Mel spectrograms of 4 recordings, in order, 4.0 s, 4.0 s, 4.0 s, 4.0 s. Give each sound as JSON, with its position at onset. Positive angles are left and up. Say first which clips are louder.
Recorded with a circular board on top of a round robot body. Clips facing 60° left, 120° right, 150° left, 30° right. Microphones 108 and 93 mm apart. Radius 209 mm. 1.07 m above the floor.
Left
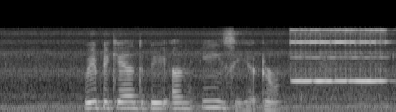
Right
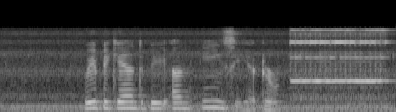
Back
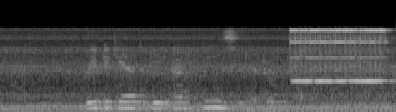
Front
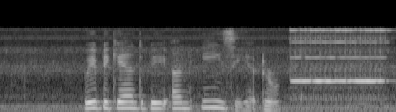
{"t": 0.8, "sound": "a woman speaking", "louder": "even, front 13 dB", "azimuth_deg": -30, "distance_m": 0.8}
{"t": 2.9, "sound": "a phone ringing", "louder": "left 4 dB, front 6 dB", "azimuth_deg": -80, "distance_m": 1.7}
